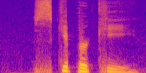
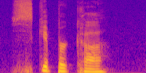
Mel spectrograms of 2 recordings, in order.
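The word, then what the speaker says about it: schipperke: Next word, skipper key, skipper ka, shipper ka. Any of those three pronunciations. Notice here the K sound is spelled with a CH, and the vowel at the end is not silent.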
